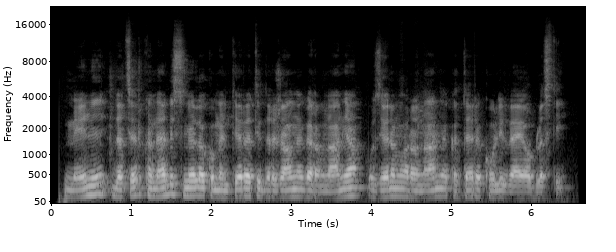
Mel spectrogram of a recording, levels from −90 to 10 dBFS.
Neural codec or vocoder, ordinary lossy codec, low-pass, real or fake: codec, 44.1 kHz, 7.8 kbps, Pupu-Codec; none; 19.8 kHz; fake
